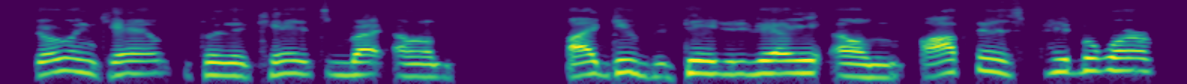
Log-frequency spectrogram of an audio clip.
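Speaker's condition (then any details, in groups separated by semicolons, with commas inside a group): Cerebral palsy; from birth, entire left side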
